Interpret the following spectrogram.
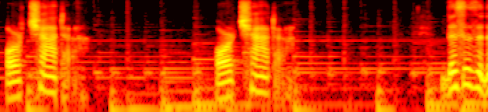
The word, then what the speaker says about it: horchata: the first word this word is spelled h o r c h a t a and it's pronounced or Chata or Chata this is a delicious drink made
